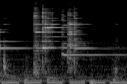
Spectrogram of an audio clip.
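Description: Bar glasses, the inexpensive kind used in a working bar, clink together as they are handled, several bright ringing taps close by over a low background hum.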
